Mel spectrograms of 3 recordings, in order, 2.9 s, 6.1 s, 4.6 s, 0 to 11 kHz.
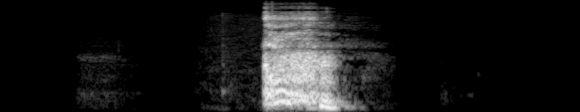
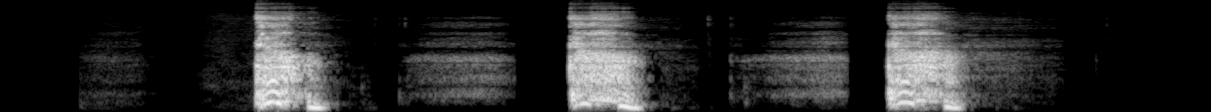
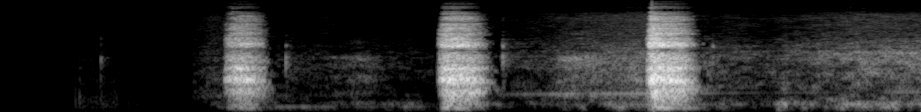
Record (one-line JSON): {"cough_length": "2.9 s", "cough_amplitude": 32768, "cough_signal_mean_std_ratio": 0.29, "three_cough_length": "6.1 s", "three_cough_amplitude": 32768, "three_cough_signal_mean_std_ratio": 0.34, "exhalation_length": "4.6 s", "exhalation_amplitude": 32768, "exhalation_signal_mean_std_ratio": 0.27, "survey_phase": "beta (2021-08-13 to 2022-03-07)", "age": "45-64", "gender": "Male", "wearing_mask": "No", "symptom_none": true, "smoker_status": "Ex-smoker", "respiratory_condition_asthma": false, "respiratory_condition_other": false, "recruitment_source": "REACT", "submission_delay": "1 day", "covid_test_result": "Negative", "covid_test_method": "RT-qPCR"}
